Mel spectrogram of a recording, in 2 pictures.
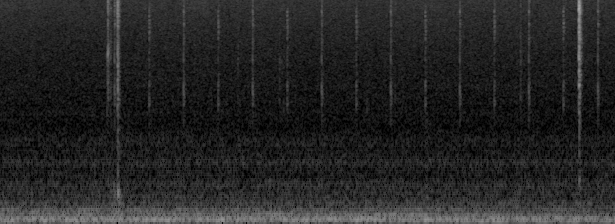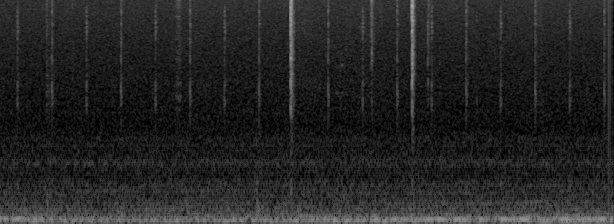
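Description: Steady low rumble of a car driving slowly, with a few sharp clicks scattered through it.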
